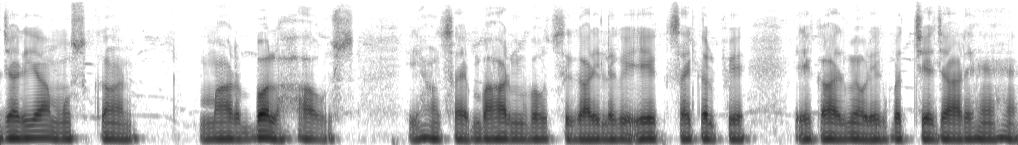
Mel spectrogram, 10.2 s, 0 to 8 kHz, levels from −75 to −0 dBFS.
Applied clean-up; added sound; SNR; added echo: none; none; none; none.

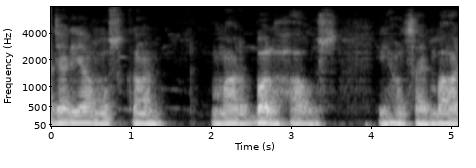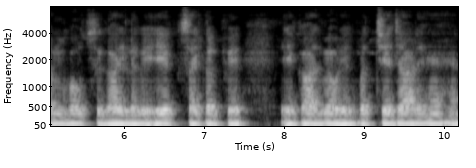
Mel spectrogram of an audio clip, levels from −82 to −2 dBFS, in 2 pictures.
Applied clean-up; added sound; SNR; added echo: none; none; none; reverberation time 0.3 s.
